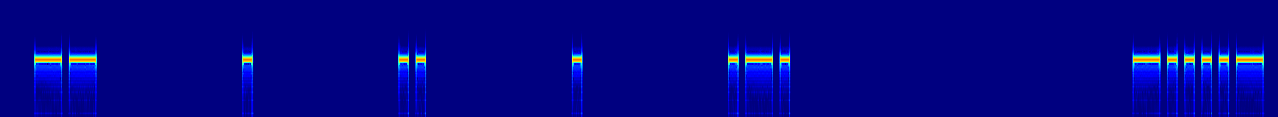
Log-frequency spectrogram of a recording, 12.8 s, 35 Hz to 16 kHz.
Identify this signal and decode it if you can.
Morse code, heard as a keyed tone, about 14 wpm, spaced as for 5 wpm, 700 Hz. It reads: MEIER -
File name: Morsekurs / Witze / Witz 01. September 2020, 25 F70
